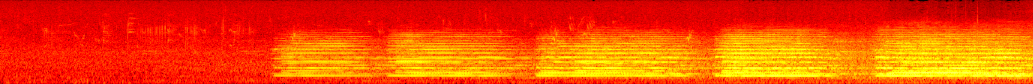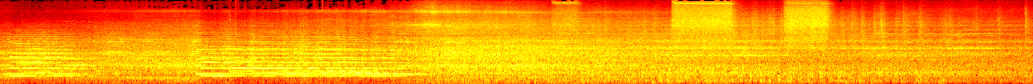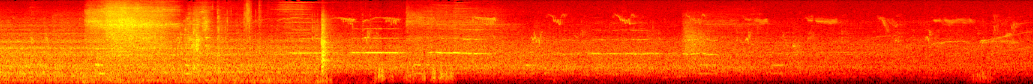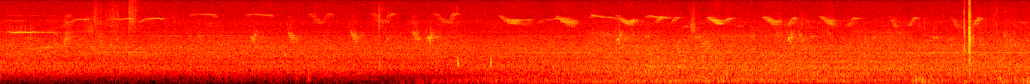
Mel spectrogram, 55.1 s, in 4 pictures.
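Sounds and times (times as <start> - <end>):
train horn blasts: 3.6 - 15.4, 16.4 - 19.8, 28.7 - 30.2, 31.3 - 34.2, 35.3 - 37.2
train wheels rushing on rail: 7.2 - 55.0.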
